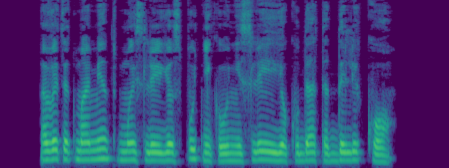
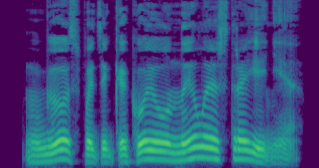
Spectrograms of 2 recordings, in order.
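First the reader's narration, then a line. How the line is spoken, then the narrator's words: Grumbling husband. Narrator (Russian): проворчал ее муж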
